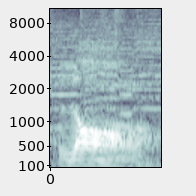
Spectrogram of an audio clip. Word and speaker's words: long: Zwróćcie uwagę, bo większość ludzi wymawia to tak, że na końcu słychać k. A powinno się to wymówić tak, jakbyście chcieli się zadławić własnym językiem. No, dziwnie to brzmi, ale faktycznie tak jest.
